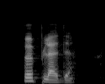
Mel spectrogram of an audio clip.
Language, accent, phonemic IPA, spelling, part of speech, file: French, France, /pœ.plad/, peuplade, noun, LL-Q150 (fra)-peuplade.wav
- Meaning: 1. tribe, people 2. group of settlers/colonists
